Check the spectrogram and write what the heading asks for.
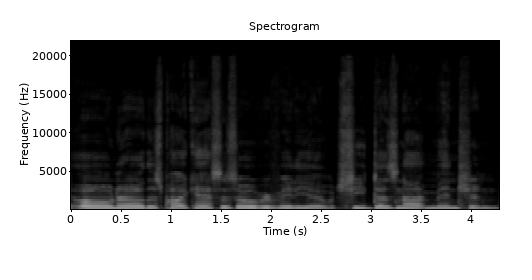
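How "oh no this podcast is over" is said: high, quick mock lament; mock dismay. Co-host mocks streamer's farewell video, high mock dismay. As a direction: rattle it off as pretend distress, pitched way up.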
